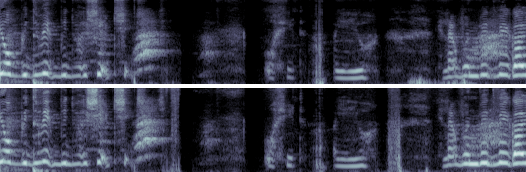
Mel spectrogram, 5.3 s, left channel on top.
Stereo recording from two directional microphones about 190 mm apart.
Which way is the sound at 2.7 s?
35° right (ahead or behind).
